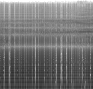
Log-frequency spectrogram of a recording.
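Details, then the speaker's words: Traxxas Spartan RC boat running with a harsh, steady buzzing rattle, unlike a smooth motor whine; the owner has never seen this before and thinks he broke it. Abnormal drivetrain noise, cause unconfirmed. "yeah so yeah I don't know what the heck is wrong with this I think I just completely broke it"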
